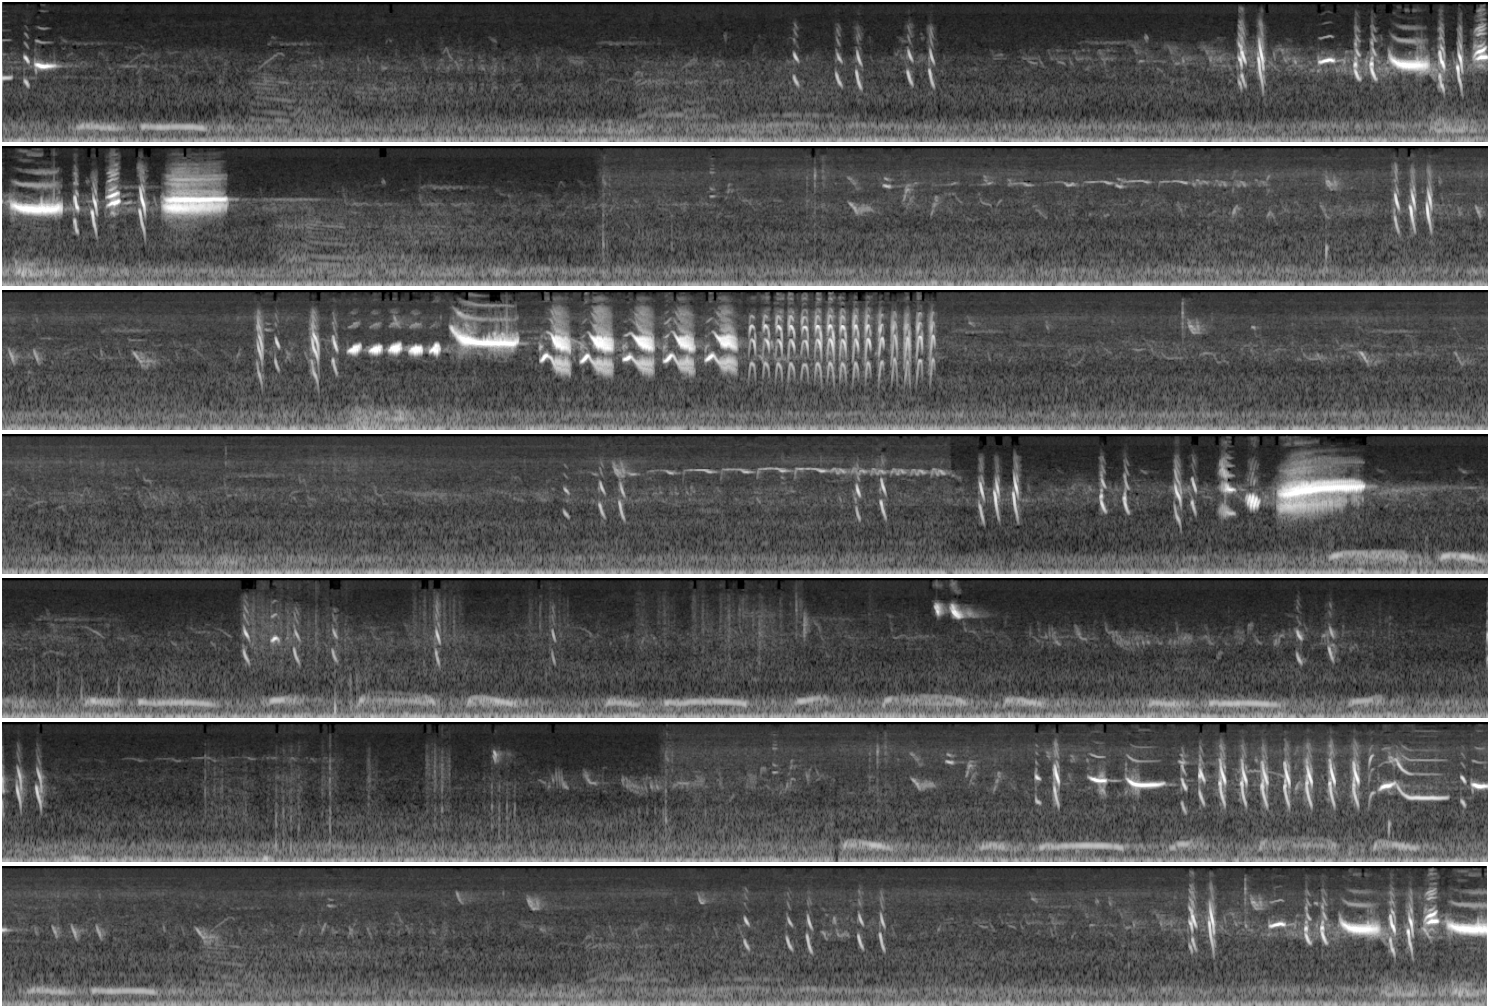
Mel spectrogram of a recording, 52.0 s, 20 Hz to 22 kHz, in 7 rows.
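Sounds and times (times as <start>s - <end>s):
short bird calls: 7.0s - 9.8s, 10.4s - 27.1s, 40.4s - 52.0s
bird high-pitched chattering: 7.4s - 8.6s, 10.4s - 27.0s, 40.6s - 52.0s.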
